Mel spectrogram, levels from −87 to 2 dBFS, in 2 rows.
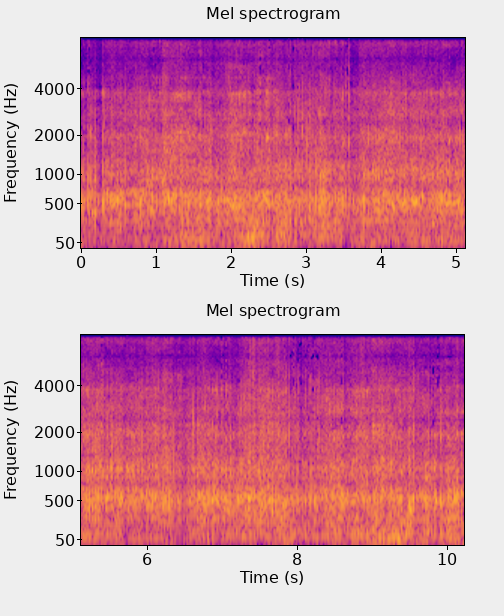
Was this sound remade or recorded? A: remade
